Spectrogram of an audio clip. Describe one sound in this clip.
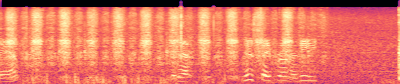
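A bee smoker's bellows puff rhythmically, hissing out bursts of smoke.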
